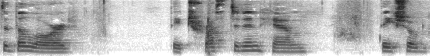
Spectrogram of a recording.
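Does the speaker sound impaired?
No.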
